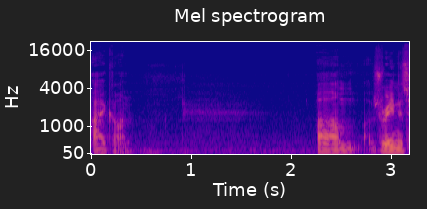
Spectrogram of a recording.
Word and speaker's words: Icahn: is I a hn it's pronounced icon um I was reading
